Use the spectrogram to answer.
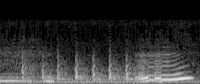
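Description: Rapid run of knocks at a front door late in the evening, evenly spaced and moderately loud, with a brief tonal sound trailing after them.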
